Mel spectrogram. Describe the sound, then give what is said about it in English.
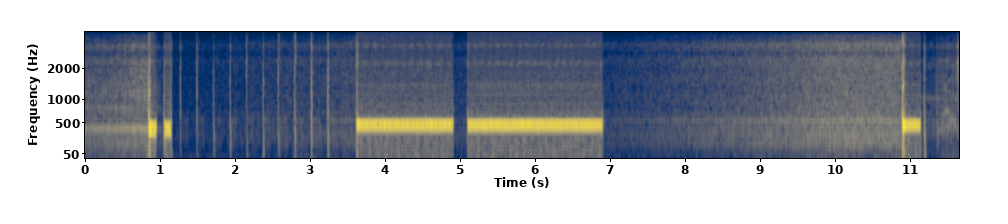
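A telephone line as an emergency call is transferred to Lawrence: a quick run of clicks and short beeps, then a steady low dial tone broken by a brief gap, followed by faint line hiss and a final click. “Okay, stay in the line. I'm going to transfer you over to Lawrence.”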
